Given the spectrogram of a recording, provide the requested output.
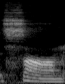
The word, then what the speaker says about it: Sahm: But there was a Fed member named Claudia Sahm, I think she pronounces it Sahm, S-A-H-M, from many years ago that had a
